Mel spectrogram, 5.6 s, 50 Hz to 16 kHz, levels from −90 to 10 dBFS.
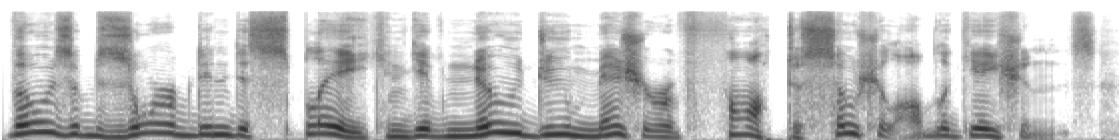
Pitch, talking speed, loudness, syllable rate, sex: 175 Hz, 150 wpm, -18 LUFS, 4.5 syllables/s, male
